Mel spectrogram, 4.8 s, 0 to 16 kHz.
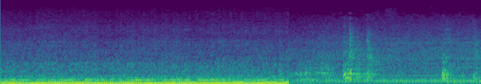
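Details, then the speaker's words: John Deere diesel with 6 new fuel injectors and a new transfer pump, with no muffler fitted. A deep, loud, unmuffled rumble fires and settles into a steady, even beat. The engine starts and runs cleanly. "all right we're gonna try to crank it here don't have no muffler on it right now so listen up"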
